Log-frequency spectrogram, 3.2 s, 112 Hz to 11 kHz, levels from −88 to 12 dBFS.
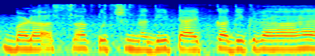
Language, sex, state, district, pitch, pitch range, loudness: Hindi, female, Haryana, Rohtak, 205 Hz, 195-210 Hz, -14 LUFS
